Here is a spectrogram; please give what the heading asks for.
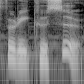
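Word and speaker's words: Freecss: whilst gone's name is furikusu with an s sound instead of a zed or a z if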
